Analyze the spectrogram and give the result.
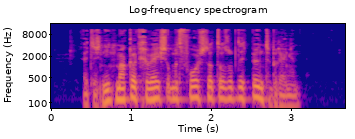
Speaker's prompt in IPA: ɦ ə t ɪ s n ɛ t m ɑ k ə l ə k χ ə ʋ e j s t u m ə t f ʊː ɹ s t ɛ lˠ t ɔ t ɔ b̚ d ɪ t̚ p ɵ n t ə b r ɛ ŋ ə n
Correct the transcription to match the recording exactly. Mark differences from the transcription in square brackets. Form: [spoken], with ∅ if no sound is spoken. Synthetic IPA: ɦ ə t ɪ s n [i] t m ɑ k ə l ə k χ ə ʋ e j s t [ɔ] m ə t f ʊː ɹ s t ɛ lˠ t ɔ t ɔ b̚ d ɪ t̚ p ɵ n t ə b r ɛ ŋ ə n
